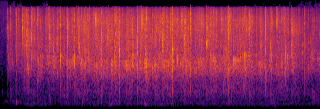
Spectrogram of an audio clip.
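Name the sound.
audience applauding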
